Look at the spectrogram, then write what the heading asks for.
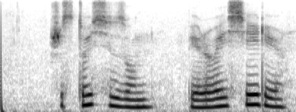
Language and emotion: Russian, neutral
